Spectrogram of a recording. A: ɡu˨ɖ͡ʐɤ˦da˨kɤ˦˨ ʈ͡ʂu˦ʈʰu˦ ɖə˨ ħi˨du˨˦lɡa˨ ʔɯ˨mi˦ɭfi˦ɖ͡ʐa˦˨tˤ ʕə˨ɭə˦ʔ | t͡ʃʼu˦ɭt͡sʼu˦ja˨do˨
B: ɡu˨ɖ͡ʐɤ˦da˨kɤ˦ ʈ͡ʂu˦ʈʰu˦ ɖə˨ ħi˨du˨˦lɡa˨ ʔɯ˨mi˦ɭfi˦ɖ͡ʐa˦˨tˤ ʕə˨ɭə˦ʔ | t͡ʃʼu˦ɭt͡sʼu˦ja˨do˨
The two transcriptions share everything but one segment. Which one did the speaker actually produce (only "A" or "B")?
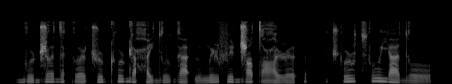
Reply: A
